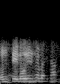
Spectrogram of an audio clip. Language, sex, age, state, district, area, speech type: Marathi, female, 30-45, Maharashtra, Akola, urban, conversation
